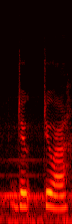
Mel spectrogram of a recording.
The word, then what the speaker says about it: Dua: Pronounced Dua.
